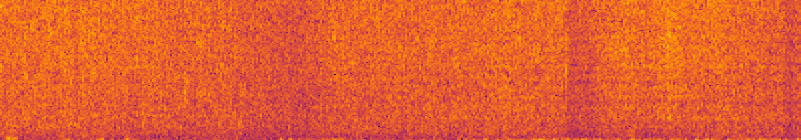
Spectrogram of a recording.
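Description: Strong wind and breaking waves rush past a sailboat heeled over and sailing fast off Mexico, a steady loud roar of wind buffeting the microphone with water splashing against the hull, no voices.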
